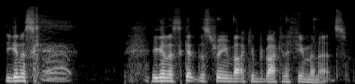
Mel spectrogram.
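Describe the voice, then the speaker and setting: A man's voice: on the high side, brisk, slight background noise. Man chatting casually on a live game stream. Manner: rambling, thinking aloud, chatting with viewers. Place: indoors at a computer, keyboard clicks behind.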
